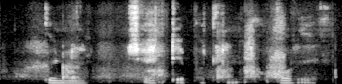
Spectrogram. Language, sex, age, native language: Icelandic, female, 10, Icelandic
